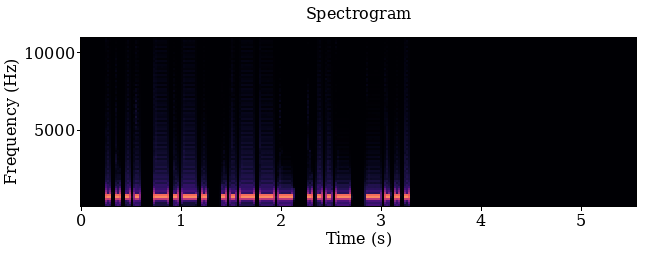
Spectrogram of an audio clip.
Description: Morse code, heard as a keyed tone, about 25 wpm, 700 Hz. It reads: HC2VB
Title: DXCC-100 Call Signs - 5 Characters - Repeated 2x - 25wpm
